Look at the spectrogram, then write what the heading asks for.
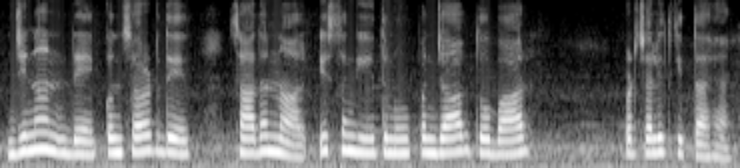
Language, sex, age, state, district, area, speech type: Punjabi, female, 30-45, Punjab, Jalandhar, urban, spontaneous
